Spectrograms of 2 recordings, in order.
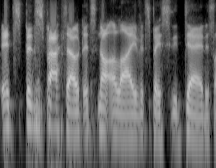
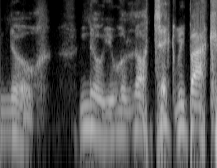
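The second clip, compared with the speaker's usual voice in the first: muttered under the breath, almost angrily. In a role-play, Drake stares at the mist where a hand appeared: angry mumble under breath. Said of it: "mumble under his breath, almost angrily".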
